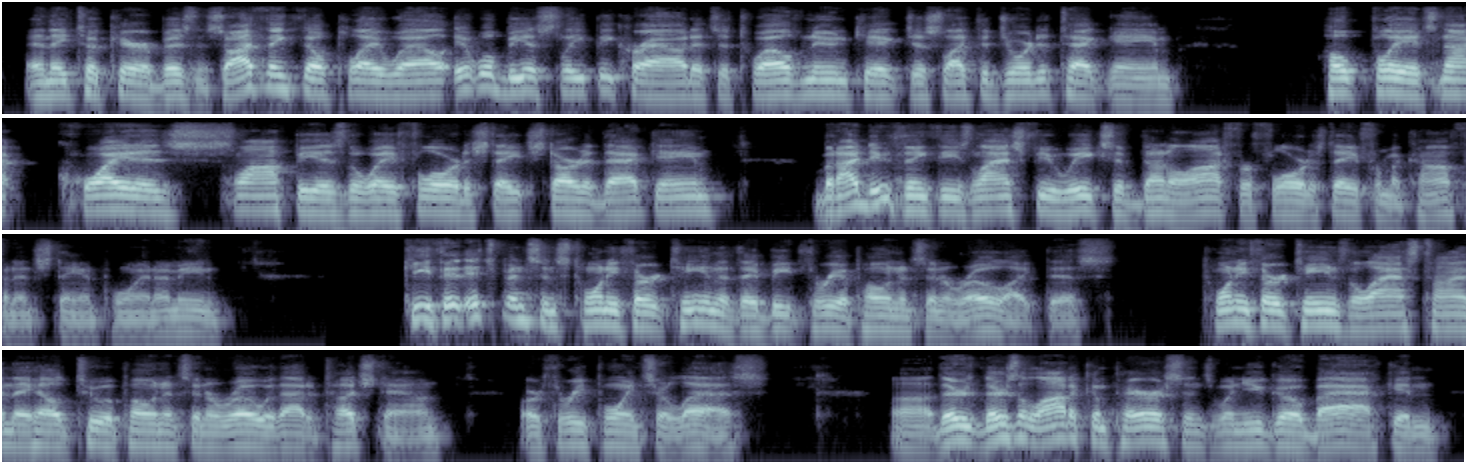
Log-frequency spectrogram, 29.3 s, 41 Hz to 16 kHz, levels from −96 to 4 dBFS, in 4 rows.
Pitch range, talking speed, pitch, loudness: 110-135 Hz, 230 wpm, 120 Hz, -24 LUFS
